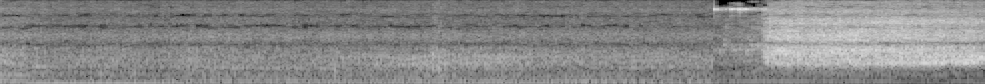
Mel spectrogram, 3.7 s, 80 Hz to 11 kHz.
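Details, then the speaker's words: 1992 Mazda Miata engine idles low, then a loud, harsh high screech breaks in; belt squeal traced to a loose accessory belt, later repaired. "all right so we're working on 1992 Mazda Miata has a bad squealing problem there's three things that can cause this to happen it could be a bad tensioner a loose belt a bad belt and still not sure what this could be"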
